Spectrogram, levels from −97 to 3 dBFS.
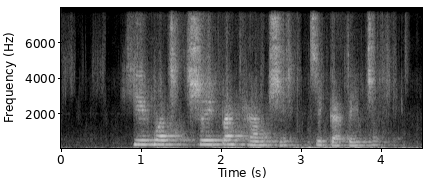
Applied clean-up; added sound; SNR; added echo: neural separator model SepFormer DNS4.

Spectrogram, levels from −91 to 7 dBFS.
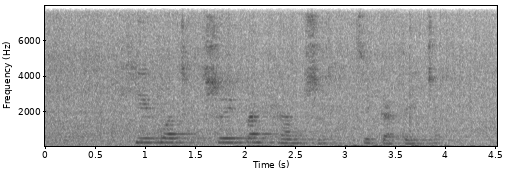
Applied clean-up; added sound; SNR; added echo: none; Rain; 2 dB; reverberation time 1.7 s.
